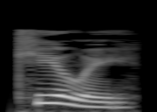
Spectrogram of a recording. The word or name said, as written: Kealy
